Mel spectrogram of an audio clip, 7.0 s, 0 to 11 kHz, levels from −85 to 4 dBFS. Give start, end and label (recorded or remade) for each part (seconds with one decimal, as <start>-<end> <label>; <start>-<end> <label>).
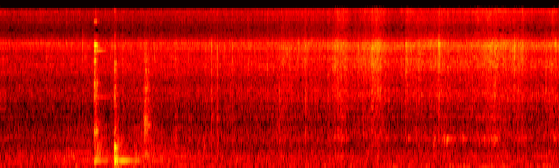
0.0-7.0 recorded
